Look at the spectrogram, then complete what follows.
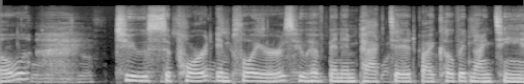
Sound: speaking French

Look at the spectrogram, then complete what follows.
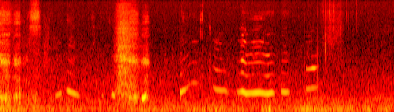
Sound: whimpering

